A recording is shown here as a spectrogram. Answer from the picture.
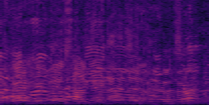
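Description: Several men talking at once, their voices overlapping in a continuous chatter.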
